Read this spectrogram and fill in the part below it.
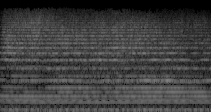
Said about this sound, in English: Flatonia happens to be where the Union Pacific's north-south line crosses the railroad company's east-west line. A lot of trains come through Flatonia, and to its amazement, train buffs have started showing up to watch.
